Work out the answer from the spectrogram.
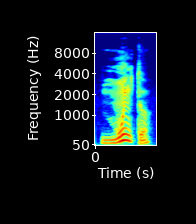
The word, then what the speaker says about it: muito: Então, para que você represente a pronúncia muito e não muito, então bastaria escrever com um acento agudo sobre o U. Tá? Então, essa seria uma solução, né? M-U com acento agudo e N-T-O.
